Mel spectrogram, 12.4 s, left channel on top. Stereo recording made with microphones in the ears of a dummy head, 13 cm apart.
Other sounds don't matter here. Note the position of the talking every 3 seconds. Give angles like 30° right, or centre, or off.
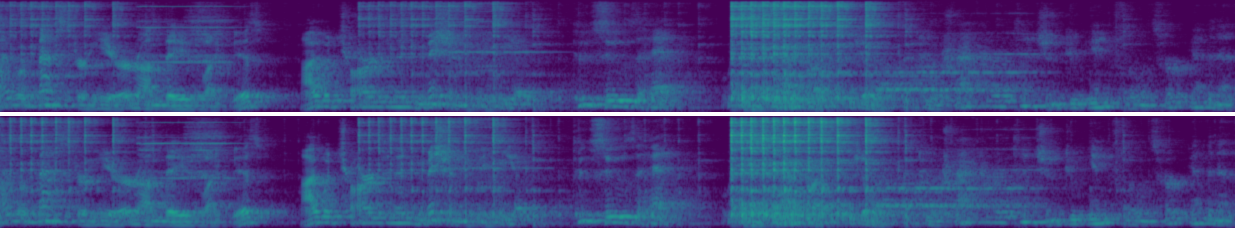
30° left, 50° right, 70° right, 80° right.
